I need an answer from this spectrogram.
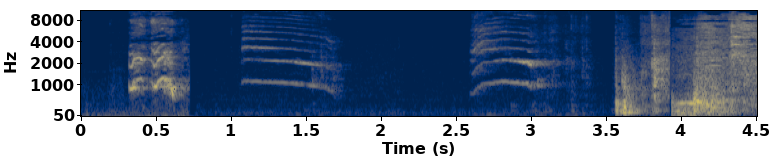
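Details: Kitten making two clear meows separated by silence, the first steady and slightly falling, the second arching up then down, bracketed by short bursts of clattering noise.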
